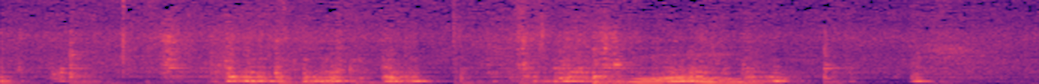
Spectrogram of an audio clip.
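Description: A woman's voice exclaiming, with short vocal sounds a second in and a drawn-out, wavering "whoa" about three seconds in, over a wooden spoon stirring frying onions and ground spices in an aluminium pot.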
